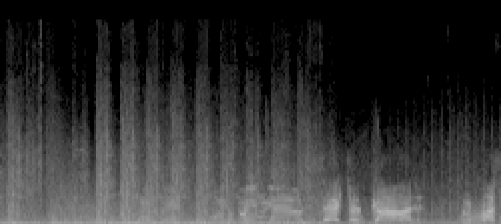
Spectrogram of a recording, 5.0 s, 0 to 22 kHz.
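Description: Rapid flak gunfire in Company of Heroes 3 pounds a captain and rifle squad, dense repeated bursts filling the background while voices talk over it.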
